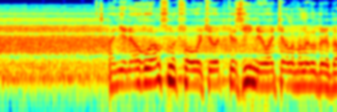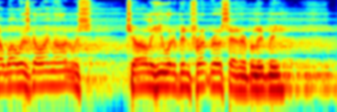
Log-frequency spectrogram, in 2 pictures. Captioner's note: applause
